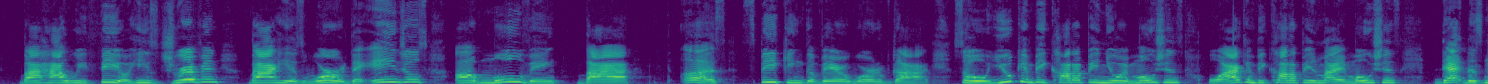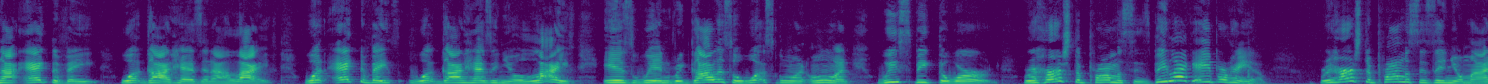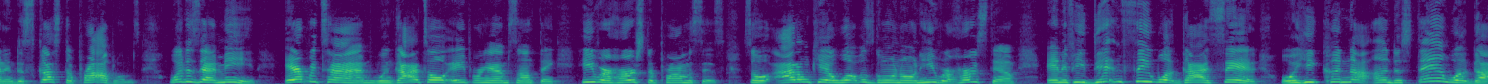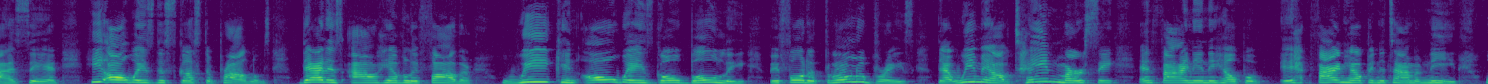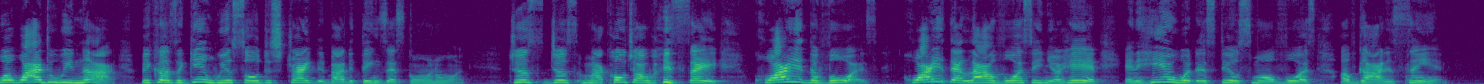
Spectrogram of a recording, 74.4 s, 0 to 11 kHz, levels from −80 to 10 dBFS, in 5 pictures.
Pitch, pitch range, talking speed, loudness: 250 Hz, 225-290 Hz, 165 wpm, -18 LUFS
